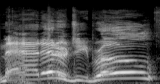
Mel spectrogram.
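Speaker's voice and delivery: put-on high, loud, shouted hype-bro voice. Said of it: "That was a good Tyler Hall impression".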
